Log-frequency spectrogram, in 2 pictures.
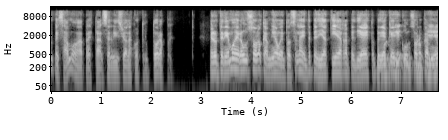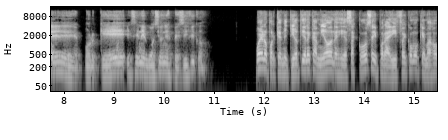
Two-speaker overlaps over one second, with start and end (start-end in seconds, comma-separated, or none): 6.5-7.9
